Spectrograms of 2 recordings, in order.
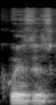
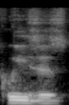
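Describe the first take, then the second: First: The first vowel is a short 'i' sound. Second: The first vowel is a long 'ee' sound. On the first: This is the ordinary way to say it. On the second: This imitates a former teacher's saying.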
